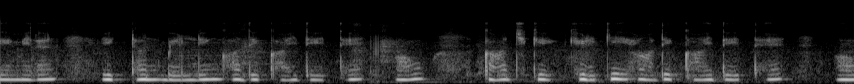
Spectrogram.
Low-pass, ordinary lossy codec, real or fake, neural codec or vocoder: 7.2 kHz; none; real; none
